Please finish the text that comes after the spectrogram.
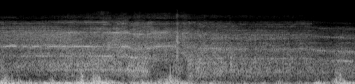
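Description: WOV Racing Tyrants RC car at full throttle, a loud, steady high-pitched motor whine that holds through the whole run with slight rises and dips, close to the listener and with no talking.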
